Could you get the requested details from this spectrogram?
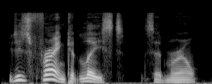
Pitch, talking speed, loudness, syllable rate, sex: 135 Hz, 200 wpm, -18 LUFS, 4.7 syllables/s, male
